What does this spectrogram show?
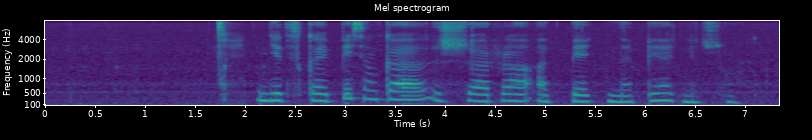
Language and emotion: Russian, neutral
